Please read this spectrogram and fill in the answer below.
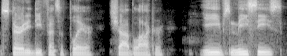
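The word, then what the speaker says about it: Yves Missi: defensive player shot blocker yees me rhymes with Reese's like DC says and he's a guy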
